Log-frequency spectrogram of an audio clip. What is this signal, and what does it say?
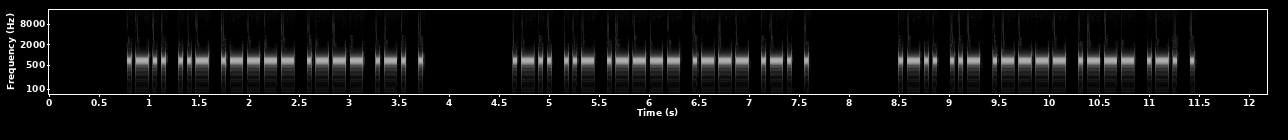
Morse code, heard as a keyed tone, about 28 wpm, 700 Hz. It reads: LU1JRE LU1JRE LU1JRE
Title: DXCC-100 Call Signs - 6 Characters - Repeated 3x - 28wpm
